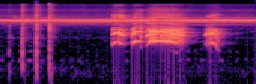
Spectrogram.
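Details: Red junglefowl used as a decoy to lure wild birds in the rainy season: a few sharp knocks, then a loud, harsh, broken crow in several hoarse bursts with a drawn-out middle phrase and a short final note.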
